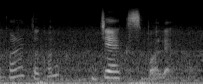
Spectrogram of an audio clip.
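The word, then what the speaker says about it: sechs: এখানে এই সংখ্যার সে হা এস এর উচ্চারণটা আপনারা ক স শুনতে পাবেন। জার্মানিরা যখন উচ্চারণ করে তখন জ্যাক্স বলে।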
